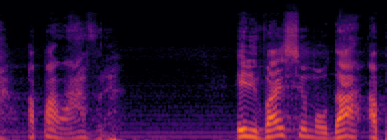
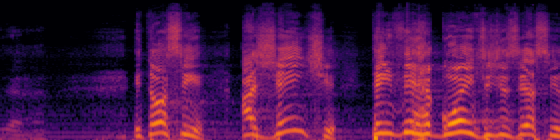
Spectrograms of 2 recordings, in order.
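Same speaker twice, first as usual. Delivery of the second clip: usual speaking voice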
